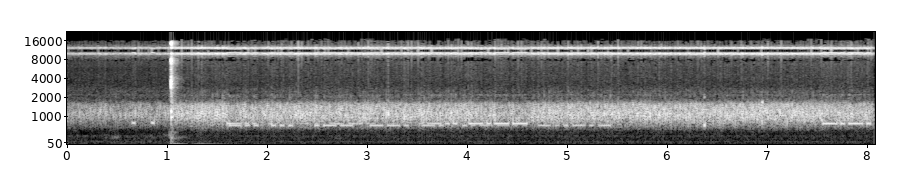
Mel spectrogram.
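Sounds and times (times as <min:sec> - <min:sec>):
radio static hiss from a regenerative radio receiver: 0:00.0 - 0:08.0
sharp click: 0:01.0 - 0:01.4.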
